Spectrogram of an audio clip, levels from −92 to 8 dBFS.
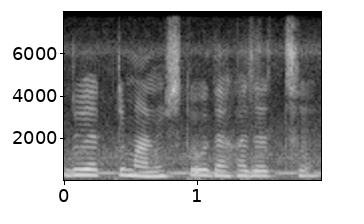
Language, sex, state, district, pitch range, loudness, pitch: Bengali, female, West Bengal, Malda, 215-255 Hz, -14 LUFS, 230 Hz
